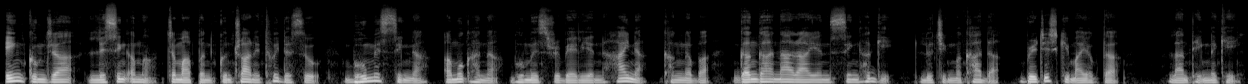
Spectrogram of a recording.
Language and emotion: Manipuri, neutral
